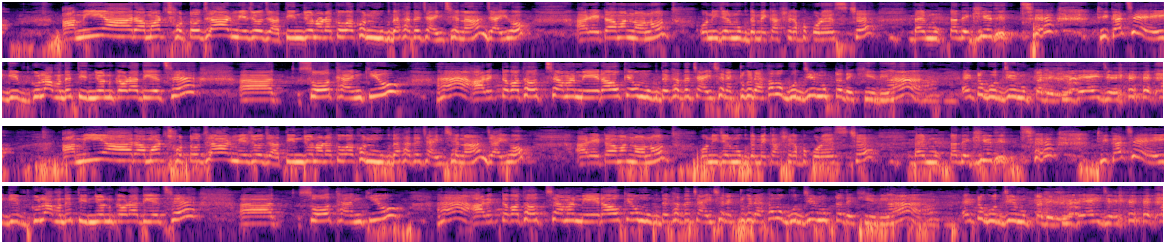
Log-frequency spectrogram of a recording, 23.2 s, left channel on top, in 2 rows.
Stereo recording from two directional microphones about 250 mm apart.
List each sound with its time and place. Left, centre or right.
0.6 s a woman's voice: centre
